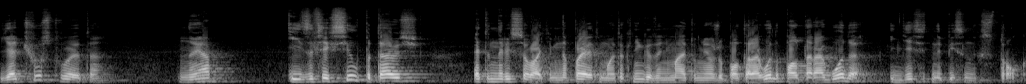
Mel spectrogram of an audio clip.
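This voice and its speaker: A man speaks at a fairly quick pace with lively intonation. His speech is broken by long, frequent pauses. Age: young. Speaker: poet. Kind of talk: interview. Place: studio. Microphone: lapel.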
